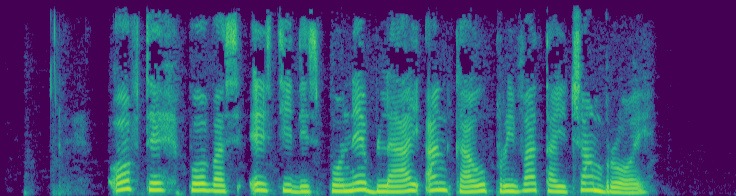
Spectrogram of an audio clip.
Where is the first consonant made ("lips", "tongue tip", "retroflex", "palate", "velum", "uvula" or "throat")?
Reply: lips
